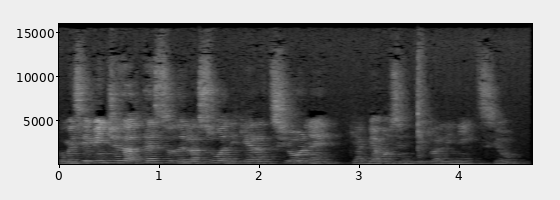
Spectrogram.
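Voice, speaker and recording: A woman's voice: on the high side, a bit bright, natural voice. A woman narrating a scripted theatrical documentary in a formal, articulate storytelling manner. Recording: echoey room, distant mic, faint noise.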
